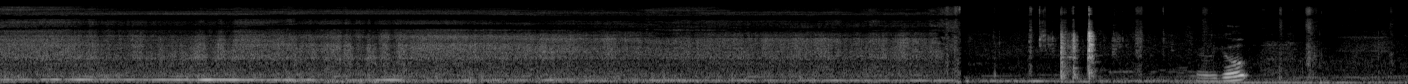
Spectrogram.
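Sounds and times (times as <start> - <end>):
gas torch hissing: 0.0 - 9.7.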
